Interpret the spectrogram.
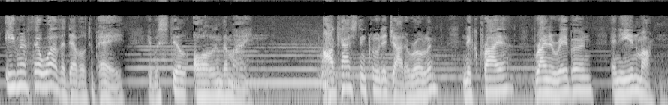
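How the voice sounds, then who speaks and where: A male host narrates a radio drama in a mid-pitched voice, measured and reflective with a theatrical touch. Music plays clearly behind him on a muffled old broadcast.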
